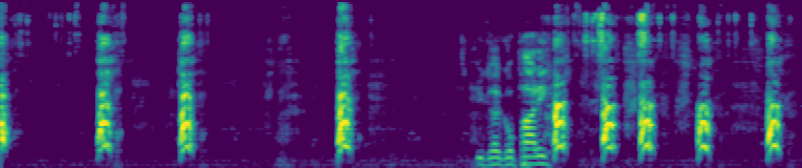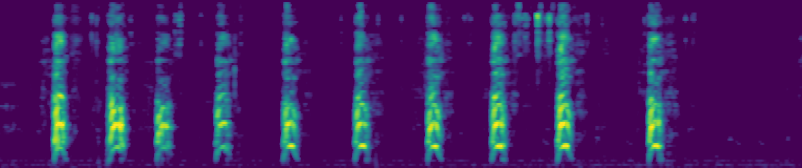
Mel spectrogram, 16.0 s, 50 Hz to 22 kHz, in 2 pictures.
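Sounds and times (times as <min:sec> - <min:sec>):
dog barking: 0:00.0 - 0:00.2, 0:01.0 - 0:02.1, 0:03.4 - 0:03.7, 0:05.5 - 0:13.9, 0:14.5 - 0:14.8.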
